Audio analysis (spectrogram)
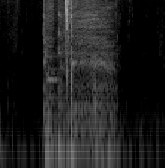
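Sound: sipping an energy drink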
